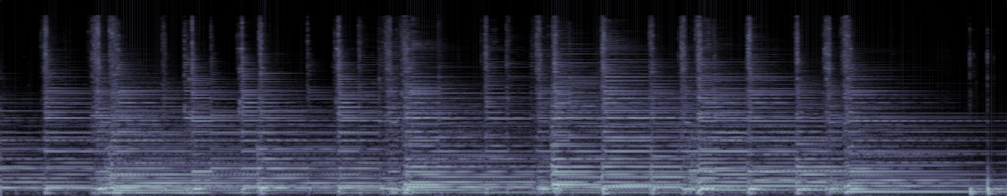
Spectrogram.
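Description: Instrumental break of an acoustic song, with acoustic guitar strumming and an upright piano playing chords, getting quieter near the end.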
